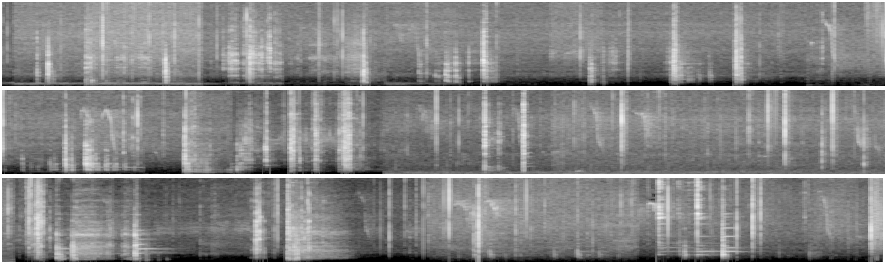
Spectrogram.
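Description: A portable gas camp stove being set up by hand: a string of sharp clicks, clinks and knocks as its metal and wooden parts and a gas canister are handled and fitted, with a low steady rumble for about four seconds midway.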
